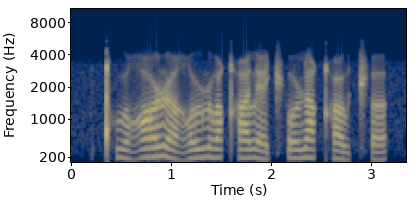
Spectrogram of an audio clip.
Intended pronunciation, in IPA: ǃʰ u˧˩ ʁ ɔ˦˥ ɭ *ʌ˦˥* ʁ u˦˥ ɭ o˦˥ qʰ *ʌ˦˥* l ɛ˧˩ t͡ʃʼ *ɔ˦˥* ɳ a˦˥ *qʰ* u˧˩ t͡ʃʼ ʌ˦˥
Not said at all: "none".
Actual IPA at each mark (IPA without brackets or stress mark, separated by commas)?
ʌ˧˩, ʌ˦˥, o˦˥, qʰ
